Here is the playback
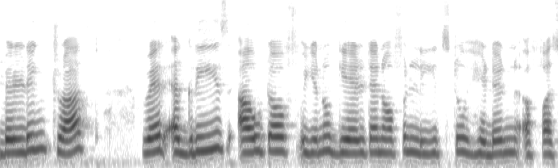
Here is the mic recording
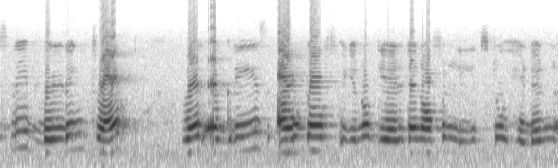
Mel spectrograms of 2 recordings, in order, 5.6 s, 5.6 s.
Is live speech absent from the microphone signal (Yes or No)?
Yes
